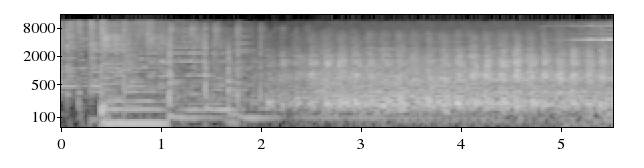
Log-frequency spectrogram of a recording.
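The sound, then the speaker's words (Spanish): A locomotive moving along, opening with a deep harmonic tone for about two seconds, then a steady, loud rolling rumble with rhythmic clatter. “la locomotora sigue avanzando.”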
